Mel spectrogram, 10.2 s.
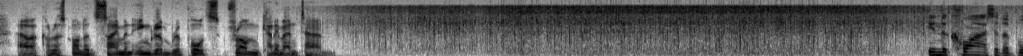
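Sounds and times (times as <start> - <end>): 
speech: 0.2 - 3.8, 9.3 - 10.2
crackling flames of a forest fire in Borneo: 2.6 - 10.2.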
